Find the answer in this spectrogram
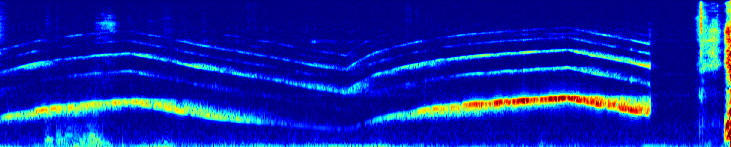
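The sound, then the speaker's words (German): An ambulance siren wails in long, slow rising and falling sweeps, loud, growing stronger in the second half before cutting off abruptly, with a brief noisy burst at the end. “Ich glaube, wir, wir müssen, gehören beide in den Krankenwagen.”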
